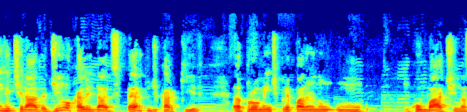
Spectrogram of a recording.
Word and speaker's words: Kharkiv: Na região de Kharkiv, né? Ou Kharkov, na pronúncia russa.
